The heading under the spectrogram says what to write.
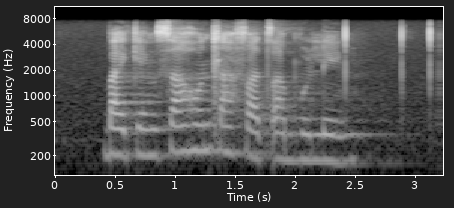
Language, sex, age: Southern Sotho, female, 23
